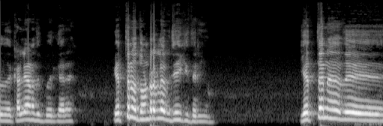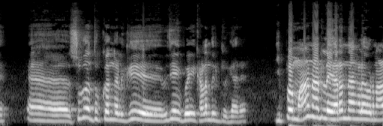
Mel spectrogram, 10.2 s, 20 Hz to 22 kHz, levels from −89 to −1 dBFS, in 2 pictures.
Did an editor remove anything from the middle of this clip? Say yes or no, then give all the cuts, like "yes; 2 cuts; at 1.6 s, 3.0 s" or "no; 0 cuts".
no; 0 cuts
